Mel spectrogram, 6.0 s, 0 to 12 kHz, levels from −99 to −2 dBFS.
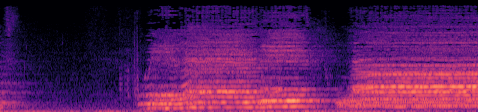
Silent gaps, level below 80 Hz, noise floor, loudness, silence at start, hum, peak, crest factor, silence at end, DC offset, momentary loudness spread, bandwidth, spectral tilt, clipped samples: none; -58 dBFS; -57 dBFS; -32 LUFS; 0 s; none; -18 dBFS; 14 dB; 0 s; under 0.1%; 14 LU; 10 kHz; -7 dB/octave; under 0.1%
